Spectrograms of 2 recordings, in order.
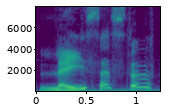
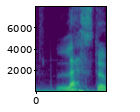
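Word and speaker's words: Leicester: you'd expect but then you get to England and then you have Lester and and um Bicester and toester no leester bister and toaster that's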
